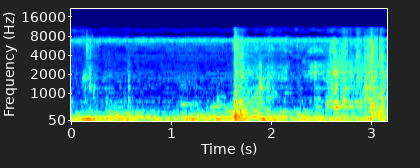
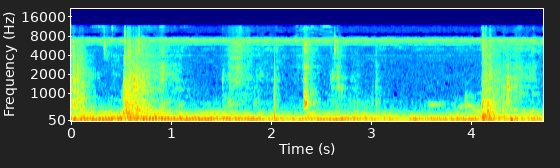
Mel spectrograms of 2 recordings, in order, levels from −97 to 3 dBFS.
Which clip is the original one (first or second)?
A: second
